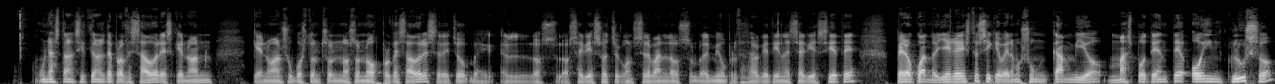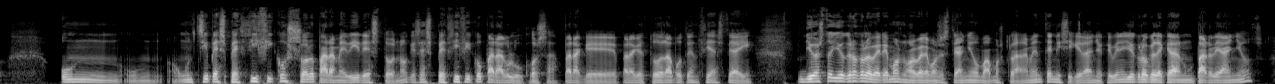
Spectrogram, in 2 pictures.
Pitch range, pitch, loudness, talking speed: 90-115 Hz, 100 Hz, -19 LUFS, 230 wpm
